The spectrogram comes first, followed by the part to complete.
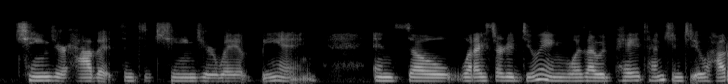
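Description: Speech over AMR-WB (HD Voice) suffers two AMR rate drops, from 0.52 to 3.17 s and from 5.52 s, after "so what I started", to the end. The band stays intact and there's no gap, but the sound turns rough and raspy, consistent with a fall from 23.85 to 6.6 kbit/s. A spectrogram would show smeared, noisier harmonics in those spans.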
